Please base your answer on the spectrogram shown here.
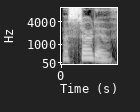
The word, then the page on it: assertive: American English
